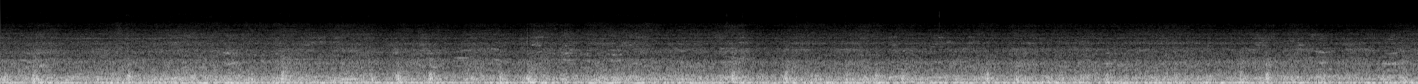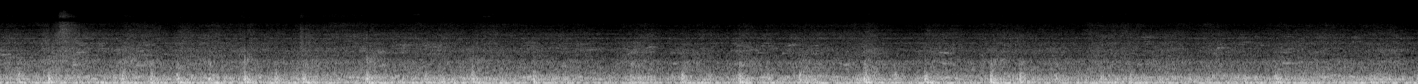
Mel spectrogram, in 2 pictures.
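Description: KRT 8000 series diesel railcar running at speed, heard from inside the car: a steady rumble from its diesel engine and wheels on the rails, with a continual rattle of small clicks from the track.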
